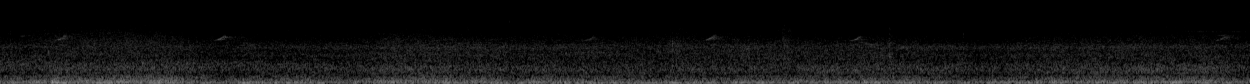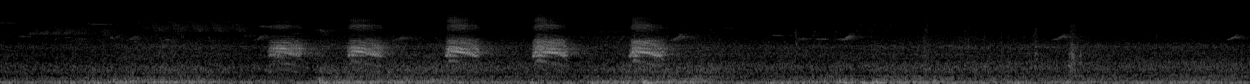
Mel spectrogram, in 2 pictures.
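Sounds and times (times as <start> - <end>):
wind: 0.0 - 25.0
bird cawing harshly: 15.2 - 19.2.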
